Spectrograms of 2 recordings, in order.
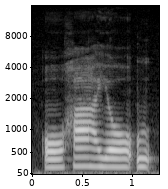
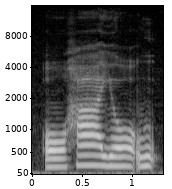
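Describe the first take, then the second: No difference in how they are said.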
